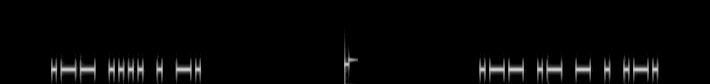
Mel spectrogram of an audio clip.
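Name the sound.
morse code tones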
